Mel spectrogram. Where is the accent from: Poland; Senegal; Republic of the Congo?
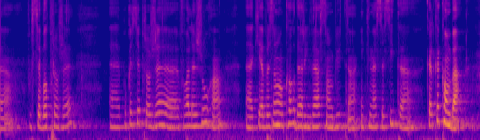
Poland; now in France; je suis polonaise. Et ça fait 5 ans déjà que j'habite dans ce beau département avec ma famille.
